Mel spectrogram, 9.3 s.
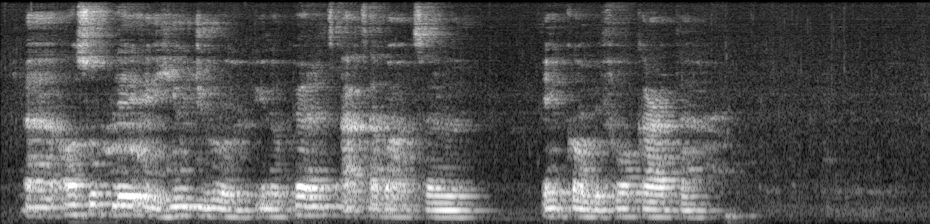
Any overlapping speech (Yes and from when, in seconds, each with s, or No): No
